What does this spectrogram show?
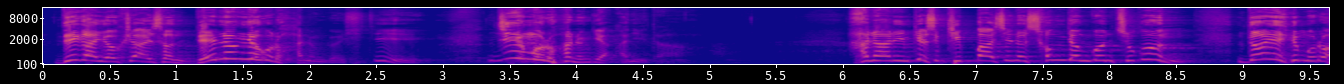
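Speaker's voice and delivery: loud, high, forceful preaching as God; impassioned divine proclamation. Acted. God assuring Zerubbabel it is not by human strength, impassioned proclamation. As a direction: proclaim it with full pulpit force.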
